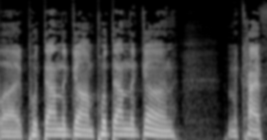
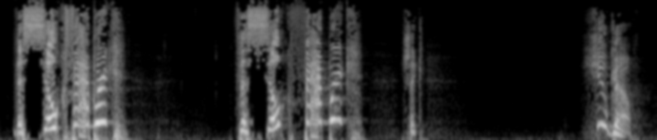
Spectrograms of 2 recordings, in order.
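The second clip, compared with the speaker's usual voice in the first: put-on panicked outburst, higher; 4 dB louder than usual. Retelling a film scene, quoting Emily: imitating someone freaking out. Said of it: "Emily starts freaking out".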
